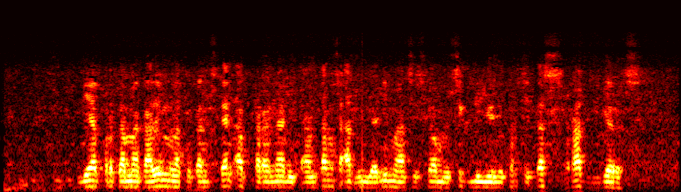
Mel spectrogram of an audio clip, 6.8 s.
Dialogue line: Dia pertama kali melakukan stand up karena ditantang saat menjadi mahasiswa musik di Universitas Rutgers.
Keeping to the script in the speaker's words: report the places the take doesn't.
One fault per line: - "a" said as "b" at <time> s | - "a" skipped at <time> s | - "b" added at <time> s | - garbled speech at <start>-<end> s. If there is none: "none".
none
